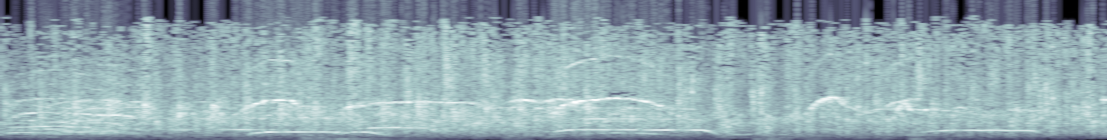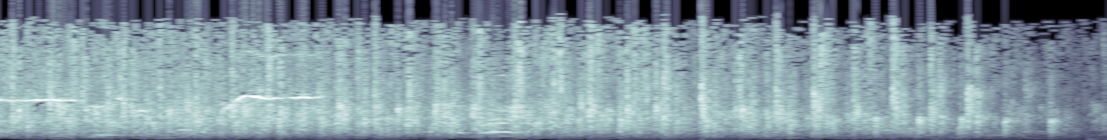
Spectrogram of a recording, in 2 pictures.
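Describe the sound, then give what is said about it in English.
Sustained applause from a large audience at a People's Weekly World forum, welcoming a speaker before his talk. Dense steady clapping at full volume for about sixteen seconds, with faint voices and a few cheers mixed in before it tapers at the end. “Well, you know, it gets embarrassing when the applause you get before you speak are longer than the applause you get after you speak.”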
